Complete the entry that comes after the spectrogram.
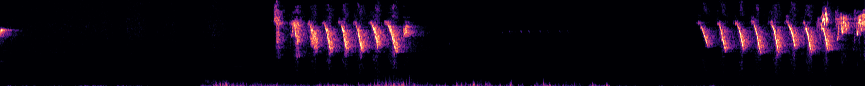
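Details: Bananaquit (caga-sebo) singing in Northeast Brazil near a mandacaru cactus where it builds a nest: two bursts of thin, high, rapidly repeated notes, each run of about eight, over a heavy low rumble of wind or handling noise.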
